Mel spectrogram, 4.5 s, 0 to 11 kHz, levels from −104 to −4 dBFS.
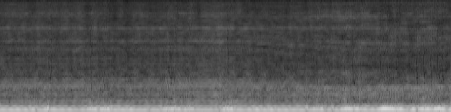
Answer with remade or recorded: remade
